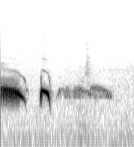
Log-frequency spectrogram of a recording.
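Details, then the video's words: ['Decoy spotted dove giving a lure call to attract wild doves. A long, rough, rolling coo is followed by one sharp arched note, then a soft, even, trailing coo.'] "tiếng gáy gọi giọng hạp bổi dùng kích bổi mỗi ngày"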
